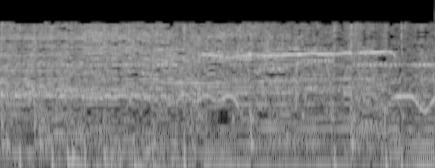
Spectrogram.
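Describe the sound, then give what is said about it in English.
Audience cheering and shouting welcome a speaker to the stage in a loud, unbroken wall of crowd noise with yells rising above it. “Ladies and gentlemen, put your hands together and please welcome Brooke Goldstein.”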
